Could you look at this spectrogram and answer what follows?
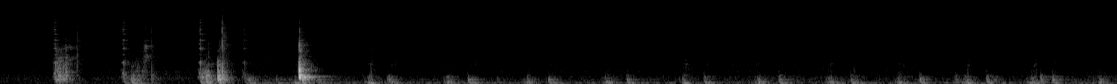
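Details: Normal heart sounds after exertion through a stethoscope: regular paired sounds at a brisk rate of roughly 85 a minute.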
